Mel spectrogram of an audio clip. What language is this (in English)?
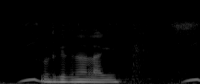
Bhojpuri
